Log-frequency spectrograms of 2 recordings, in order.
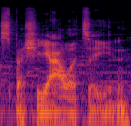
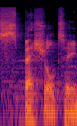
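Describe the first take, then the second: First: The word is said with five syllables. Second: The word is said with three syllables. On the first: The speaker calls it wrong. "not speciality" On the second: The speaker calls it right. "It's specialty"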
